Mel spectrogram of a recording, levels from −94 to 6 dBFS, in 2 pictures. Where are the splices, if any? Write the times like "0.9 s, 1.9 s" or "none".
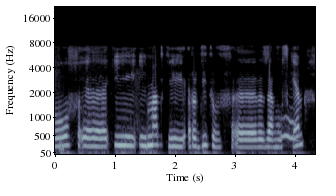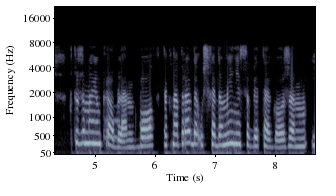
6.1 s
